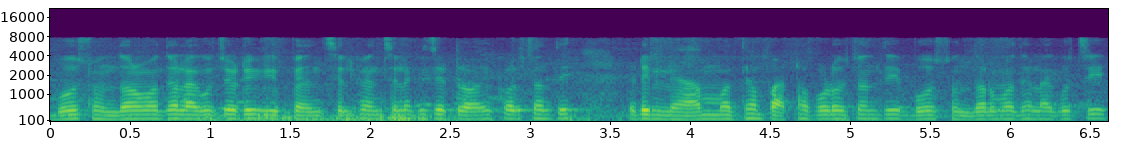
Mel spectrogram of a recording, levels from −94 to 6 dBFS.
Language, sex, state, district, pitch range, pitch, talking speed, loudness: Odia, male, Odisha, Khordha, 135-150 Hz, 145 Hz, 170 wpm, -18 LUFS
